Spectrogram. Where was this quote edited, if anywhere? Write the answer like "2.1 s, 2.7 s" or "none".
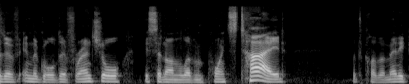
1.3 s

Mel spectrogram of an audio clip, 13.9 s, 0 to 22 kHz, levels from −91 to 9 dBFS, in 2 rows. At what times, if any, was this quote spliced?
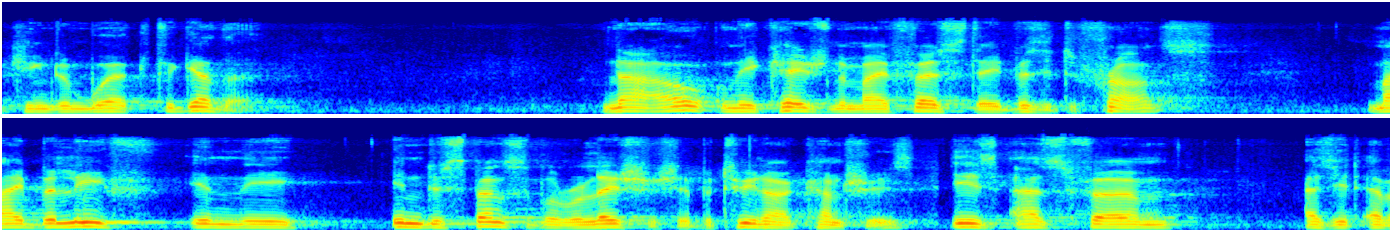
11.6 s

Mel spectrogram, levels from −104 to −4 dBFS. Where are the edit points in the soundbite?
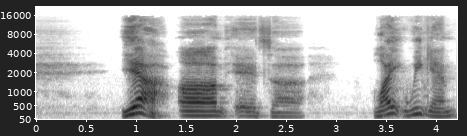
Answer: none

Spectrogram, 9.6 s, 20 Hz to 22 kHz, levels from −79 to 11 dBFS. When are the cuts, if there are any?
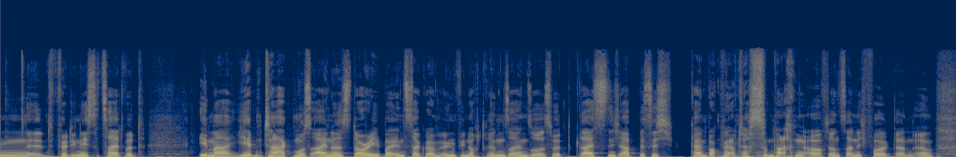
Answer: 5.8 s, 8.3 s

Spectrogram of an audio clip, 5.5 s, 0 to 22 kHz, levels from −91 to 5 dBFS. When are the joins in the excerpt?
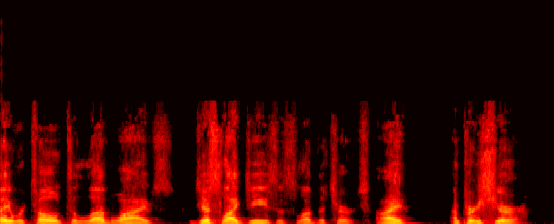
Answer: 1.1 s, 1.8 s, 4.3 s

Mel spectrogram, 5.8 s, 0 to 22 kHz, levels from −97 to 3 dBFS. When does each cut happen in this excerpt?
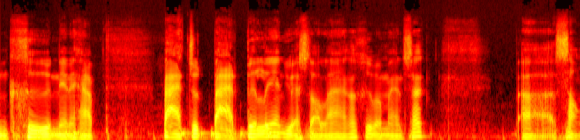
none

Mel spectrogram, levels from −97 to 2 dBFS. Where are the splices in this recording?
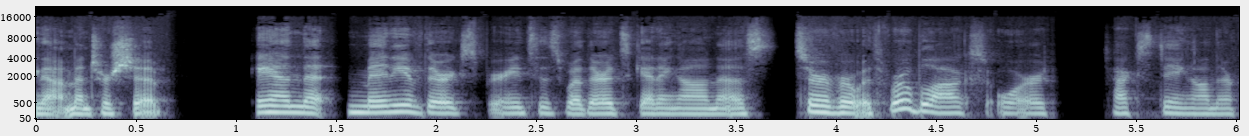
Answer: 3.7 s

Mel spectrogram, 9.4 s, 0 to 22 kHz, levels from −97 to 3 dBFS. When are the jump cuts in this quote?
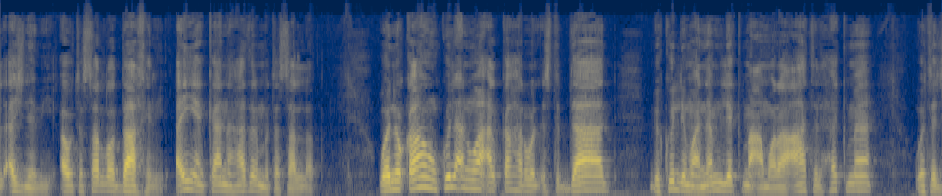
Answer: none

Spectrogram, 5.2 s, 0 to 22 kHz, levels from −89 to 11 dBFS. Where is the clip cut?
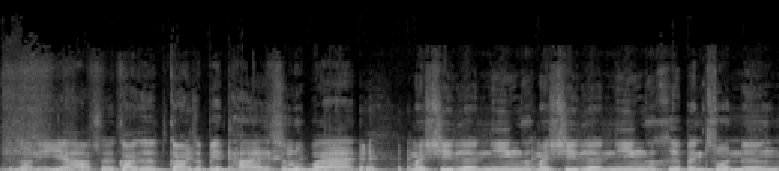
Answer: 3.5 s

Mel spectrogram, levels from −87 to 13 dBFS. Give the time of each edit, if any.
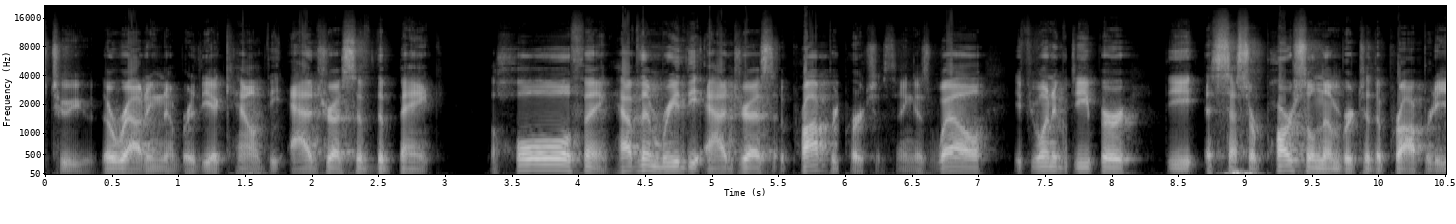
5.5 s, 6.0 s, 7.2 s, 7.7 s

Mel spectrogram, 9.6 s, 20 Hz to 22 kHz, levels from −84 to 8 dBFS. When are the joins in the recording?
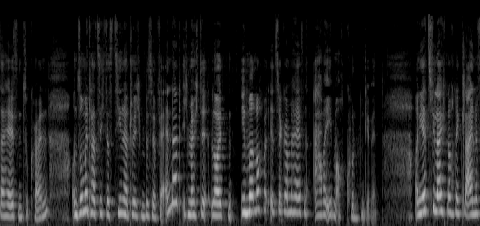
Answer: none

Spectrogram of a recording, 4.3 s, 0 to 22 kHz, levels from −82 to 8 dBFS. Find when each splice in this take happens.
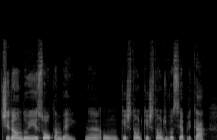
1.0 s, 2.8 s

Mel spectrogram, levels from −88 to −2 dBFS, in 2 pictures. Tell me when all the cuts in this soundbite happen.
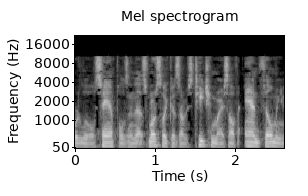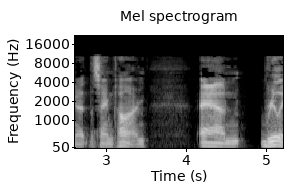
none

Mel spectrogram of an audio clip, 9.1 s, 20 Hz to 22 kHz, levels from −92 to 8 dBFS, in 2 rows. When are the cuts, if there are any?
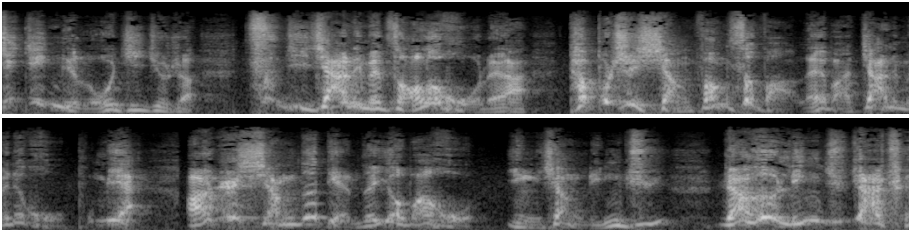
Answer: none

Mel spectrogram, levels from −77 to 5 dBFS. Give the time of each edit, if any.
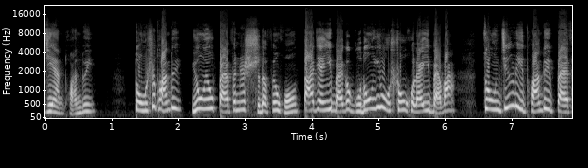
2.2 s

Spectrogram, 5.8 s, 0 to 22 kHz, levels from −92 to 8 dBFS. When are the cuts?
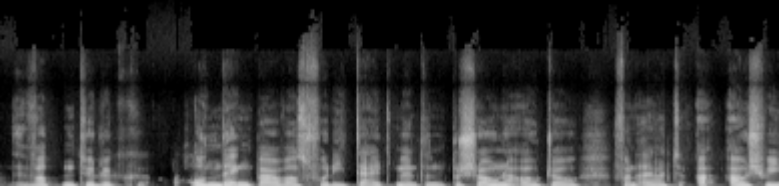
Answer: none

